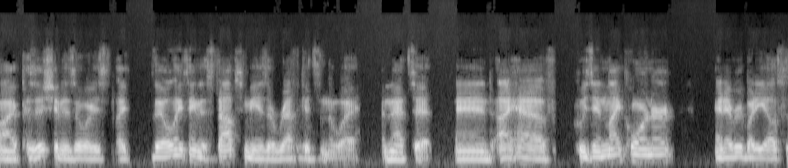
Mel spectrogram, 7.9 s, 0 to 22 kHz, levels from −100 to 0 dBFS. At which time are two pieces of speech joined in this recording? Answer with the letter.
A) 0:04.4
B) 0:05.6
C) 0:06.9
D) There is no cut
A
